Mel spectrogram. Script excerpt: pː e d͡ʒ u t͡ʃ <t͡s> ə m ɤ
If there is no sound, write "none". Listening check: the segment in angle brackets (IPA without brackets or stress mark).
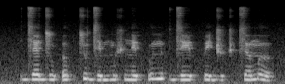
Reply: t͡s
